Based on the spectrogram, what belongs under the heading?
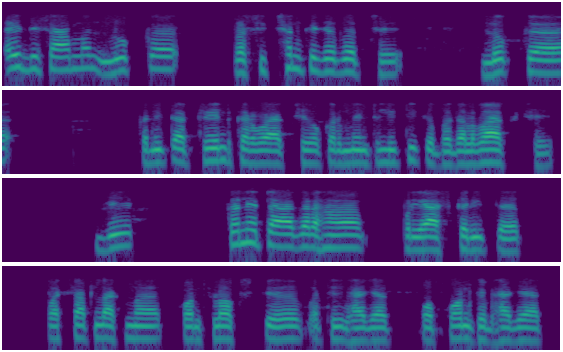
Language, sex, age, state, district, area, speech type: Maithili, male, 60+, Bihar, Saharsa, urban, conversation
